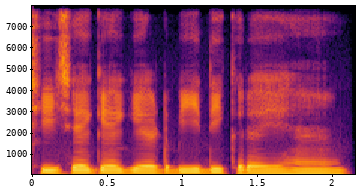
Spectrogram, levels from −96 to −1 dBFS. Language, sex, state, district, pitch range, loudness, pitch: Hindi, male, Uttar Pradesh, Shamli, 110-120 Hz, -16 LUFS, 115 Hz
